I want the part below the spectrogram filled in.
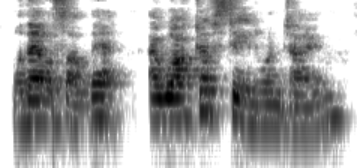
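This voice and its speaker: A man's voice: fairly high pitch, moderate pace. A man talking casually in an interview as a sassy, campy drag queen. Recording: roomy echo, distant microphone.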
